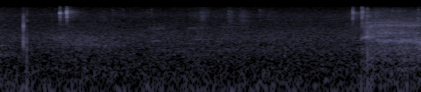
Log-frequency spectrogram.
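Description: Near silence: faint room tone with a faint click or two from computer mouse or keyboard use.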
